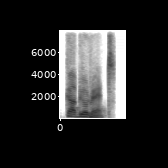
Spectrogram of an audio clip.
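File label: "carburet", Indian English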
